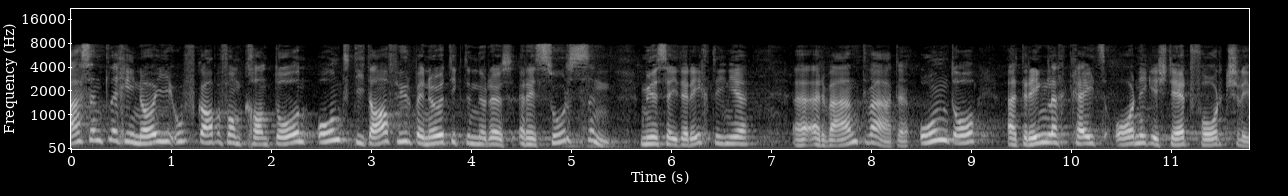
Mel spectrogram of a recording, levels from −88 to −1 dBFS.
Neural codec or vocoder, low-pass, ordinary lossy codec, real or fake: none; none; none; real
